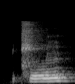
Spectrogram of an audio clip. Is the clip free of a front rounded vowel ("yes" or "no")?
yes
